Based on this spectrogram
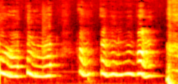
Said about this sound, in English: How do you know dogs don't cry? Anyway. Like okay. When dogs cry.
